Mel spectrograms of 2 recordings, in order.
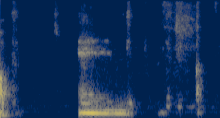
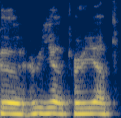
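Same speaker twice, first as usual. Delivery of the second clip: higher-pitched mimicked nagging; impatient, raised-pitch hurry-up call; calling out impatiently; 6 semitones higher, 4 dB louder than usual. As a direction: mimic her calling back to hurry someone along. Impatient date calls back to him.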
